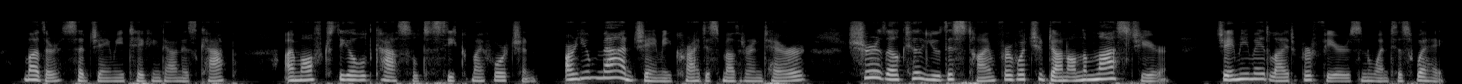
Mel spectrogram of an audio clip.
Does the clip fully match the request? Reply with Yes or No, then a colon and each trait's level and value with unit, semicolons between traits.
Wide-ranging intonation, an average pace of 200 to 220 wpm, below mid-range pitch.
No: wide, 5.7 semitones; fast, 205 wpm; medium, 180 Hz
